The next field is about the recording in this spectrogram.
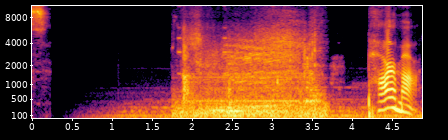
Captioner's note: office doors close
